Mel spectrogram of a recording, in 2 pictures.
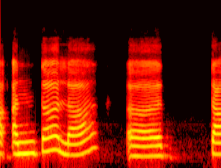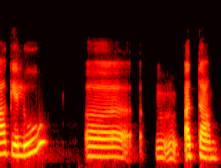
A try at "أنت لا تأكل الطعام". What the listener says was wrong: कुलू, किलू नहीं कुलू, बाकी ठीक है बिल्कुल।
